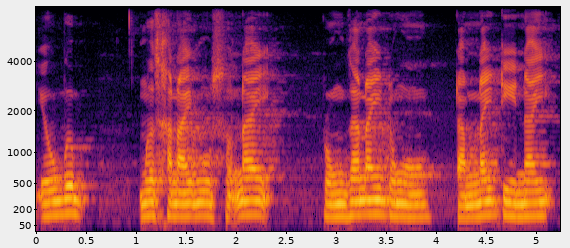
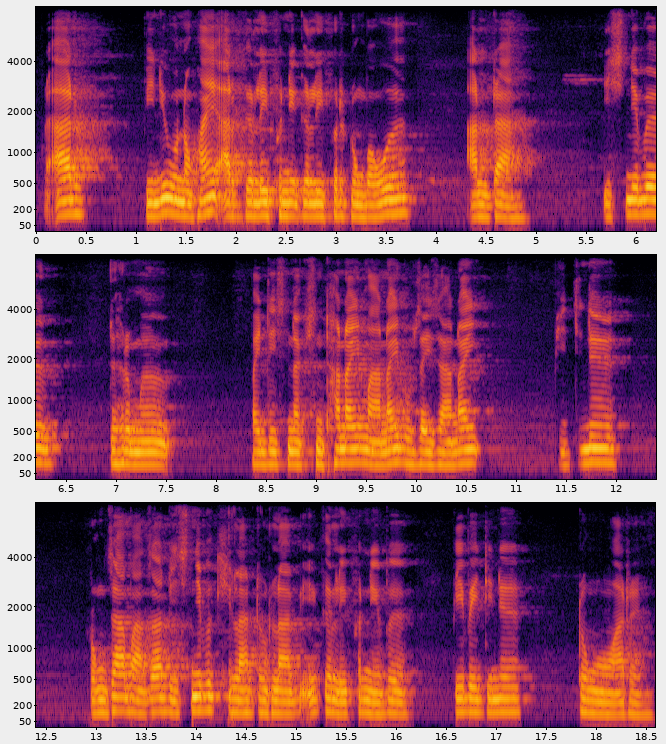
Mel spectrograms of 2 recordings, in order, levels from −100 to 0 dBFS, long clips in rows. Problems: none marked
